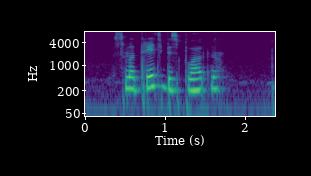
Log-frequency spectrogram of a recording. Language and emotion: Russian, neutral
